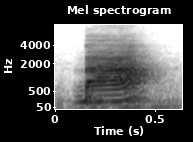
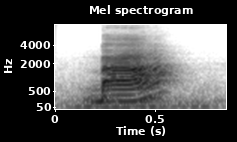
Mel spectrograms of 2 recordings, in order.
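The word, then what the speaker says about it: bá: Mais si on ajoute l'accent aigu, on le prononce ba, le ton montant. Alors, ba, le ton montant avec l'accent aigu ajouté ici.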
